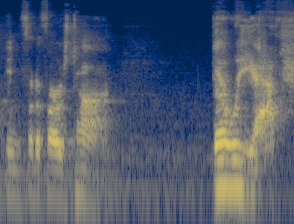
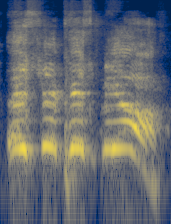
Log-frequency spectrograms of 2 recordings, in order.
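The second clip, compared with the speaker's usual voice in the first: high, hammed-up angry yell; an exaggerated mock tantrum; mock angry outburst; 5 dB louder than usual. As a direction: blow up in fake outrage. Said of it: "Me reacting to something is just".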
